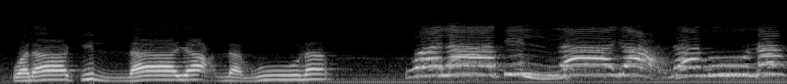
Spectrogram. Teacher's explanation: اب کن لا نہیں پڑھیں گے بلکہ کاف سیدھا لام سے ملے گا، نون کی آواز پیدا یہاں نہیں ہوگی، یعنی غنہ نہیں ہوگا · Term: ادغام بغیر غنہ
